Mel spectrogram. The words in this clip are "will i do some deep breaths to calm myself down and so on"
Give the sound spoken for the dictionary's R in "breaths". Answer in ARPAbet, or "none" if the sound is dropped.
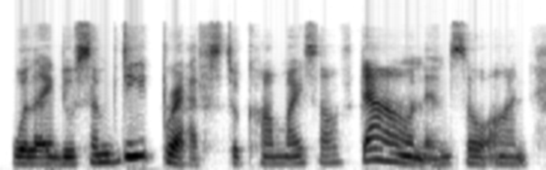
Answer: R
